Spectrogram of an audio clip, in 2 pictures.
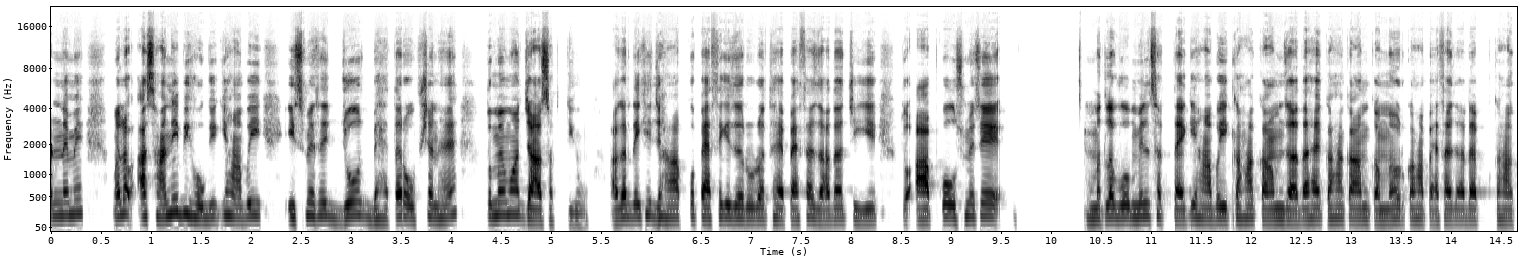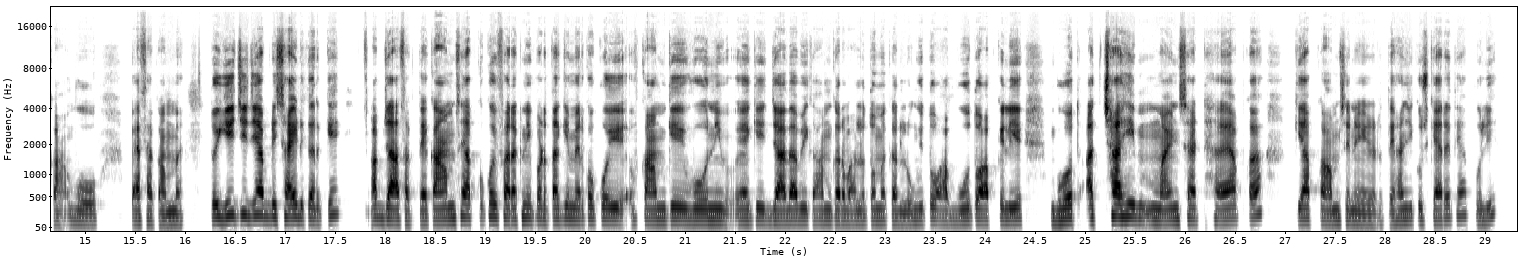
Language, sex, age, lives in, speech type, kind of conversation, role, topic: Hindi, male, 30-34, India, conversation, advice, advisor, नौकरी में पदोन्नति का मौका मिलने पर मैं हिचकिचा क्यों रहा/रही हूँ और मेरा आत्मविश्वास क्यों कम हो जाता है?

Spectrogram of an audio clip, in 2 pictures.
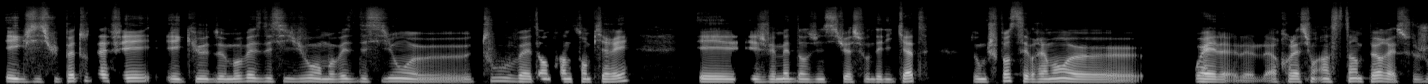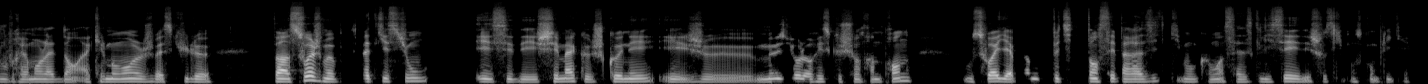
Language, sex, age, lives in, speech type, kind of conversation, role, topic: French, male, 30-34, France, conversation, podcast, guest, Comment fais-tu la part des choses entre ton instinct et ta peur ?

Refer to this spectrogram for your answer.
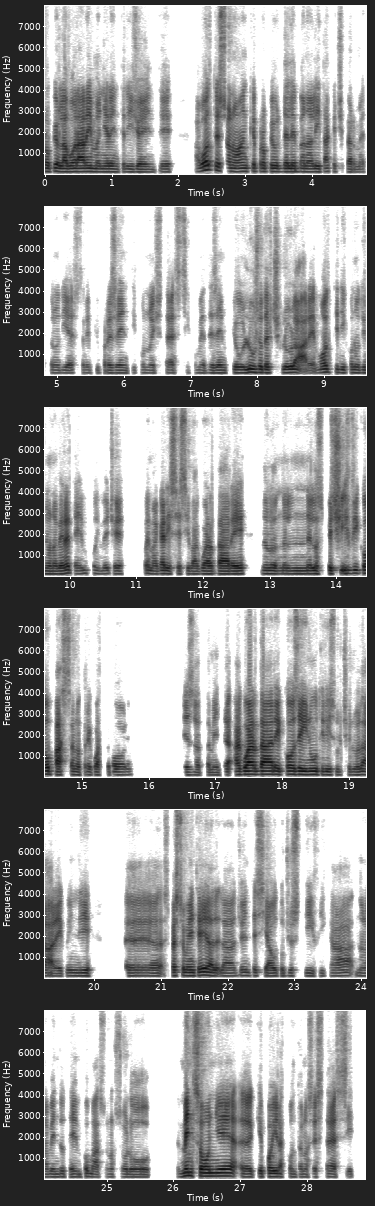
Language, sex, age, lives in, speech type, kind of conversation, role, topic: Italian, male, 25-29, Italy, conversation, podcast, guest, Come bilanci il lavoro e la vita privata?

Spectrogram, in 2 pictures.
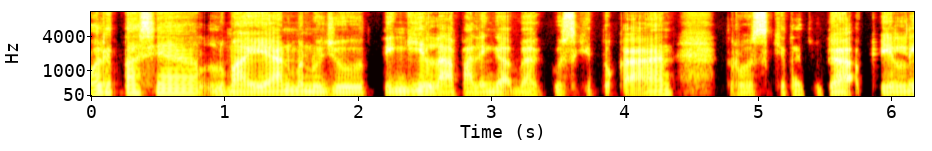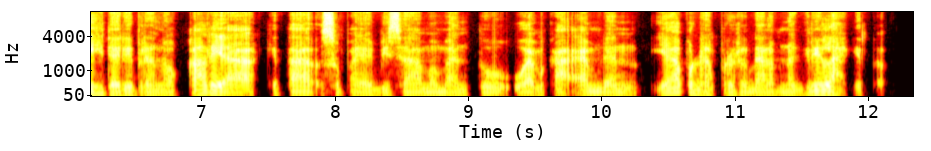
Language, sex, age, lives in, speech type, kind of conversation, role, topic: Indonesian, male, 30-34, Indonesia, conversation, podcast, guest, Seberapa besar peran media sosial dalam menentukan gaya berpakaian kamu?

